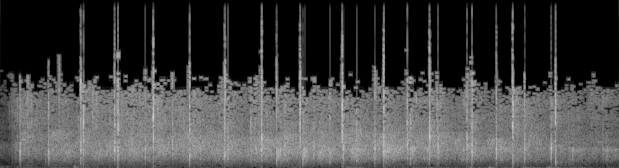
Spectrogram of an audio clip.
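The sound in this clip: Applause from the audience greets the moderator of a televised candidates' debate on health care. Many sharp individual claps rise out of a dense, steady wash of clapping that lasts about six seconds.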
